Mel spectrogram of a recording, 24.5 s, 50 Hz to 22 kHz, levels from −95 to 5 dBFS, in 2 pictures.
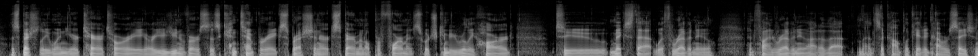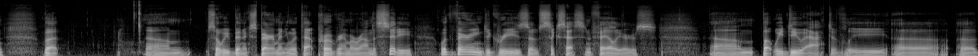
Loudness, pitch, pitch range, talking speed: -30 LUFS, 85 Hz, 85-95 Hz, 145 wpm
